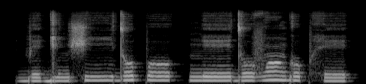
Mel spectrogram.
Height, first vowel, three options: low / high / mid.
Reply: mid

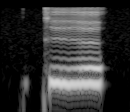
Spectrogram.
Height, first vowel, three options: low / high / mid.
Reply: high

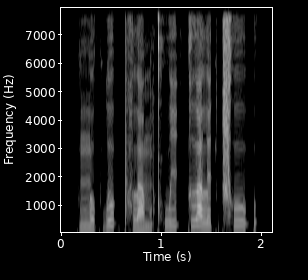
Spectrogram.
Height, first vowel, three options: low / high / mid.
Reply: mid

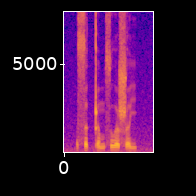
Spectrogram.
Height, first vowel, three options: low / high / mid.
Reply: mid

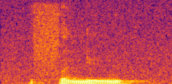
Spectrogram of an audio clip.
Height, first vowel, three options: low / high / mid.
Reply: low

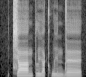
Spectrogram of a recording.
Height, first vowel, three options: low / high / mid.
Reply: low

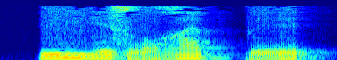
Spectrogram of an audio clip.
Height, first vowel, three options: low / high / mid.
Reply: high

